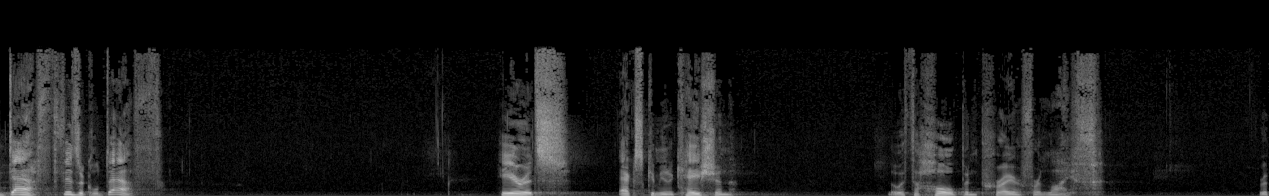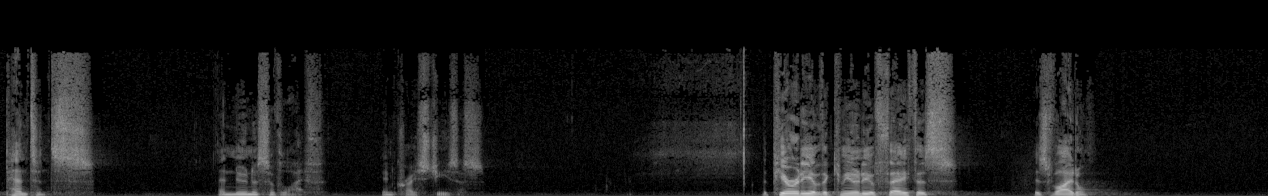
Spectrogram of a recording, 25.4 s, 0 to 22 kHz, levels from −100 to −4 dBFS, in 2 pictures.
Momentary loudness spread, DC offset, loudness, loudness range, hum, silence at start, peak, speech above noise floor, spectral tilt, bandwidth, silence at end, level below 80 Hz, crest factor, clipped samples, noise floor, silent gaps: 20 LU; under 0.1%; -37 LUFS; 16 LU; none; 0 s; -16 dBFS; 41 dB; -3.5 dB/octave; 16.5 kHz; 1.8 s; -88 dBFS; 24 dB; under 0.1%; -79 dBFS; none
